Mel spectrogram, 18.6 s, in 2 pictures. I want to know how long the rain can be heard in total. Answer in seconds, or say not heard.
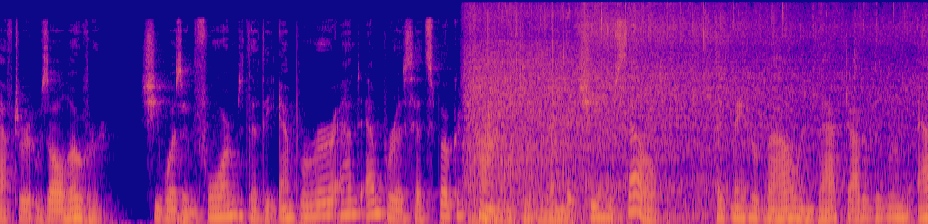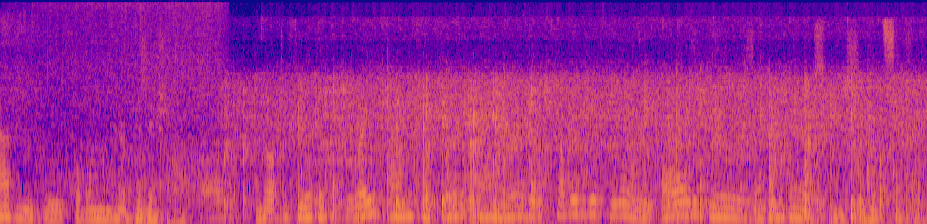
14 s.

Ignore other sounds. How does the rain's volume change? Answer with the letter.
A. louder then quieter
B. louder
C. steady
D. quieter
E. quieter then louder
E.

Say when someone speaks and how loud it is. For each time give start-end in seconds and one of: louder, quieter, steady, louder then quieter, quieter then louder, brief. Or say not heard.
0.0-18.5 steady.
